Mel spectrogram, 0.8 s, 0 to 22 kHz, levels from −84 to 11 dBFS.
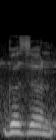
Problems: none marked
